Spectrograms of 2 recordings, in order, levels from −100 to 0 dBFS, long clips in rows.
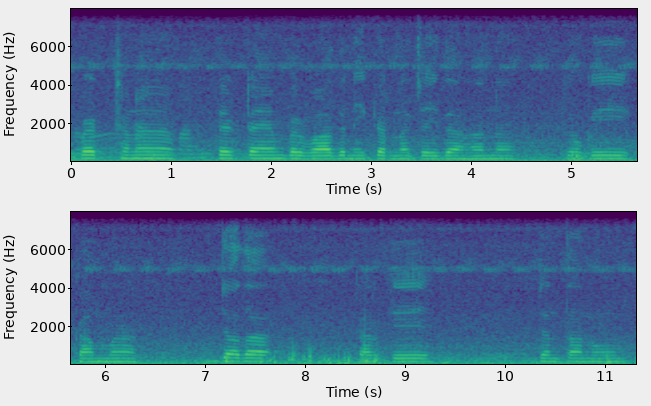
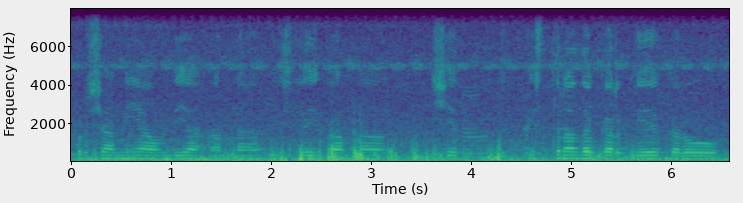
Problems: constant background noise, continuous background conversations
